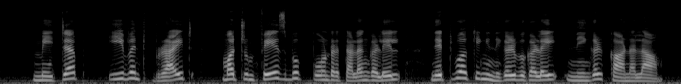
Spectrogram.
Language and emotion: Tamil, neutral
